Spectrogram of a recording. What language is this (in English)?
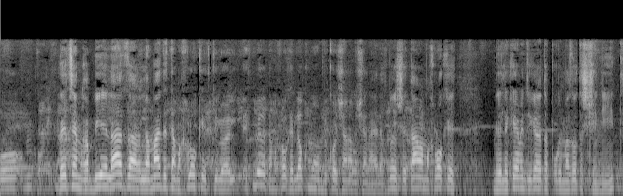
Hebrew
